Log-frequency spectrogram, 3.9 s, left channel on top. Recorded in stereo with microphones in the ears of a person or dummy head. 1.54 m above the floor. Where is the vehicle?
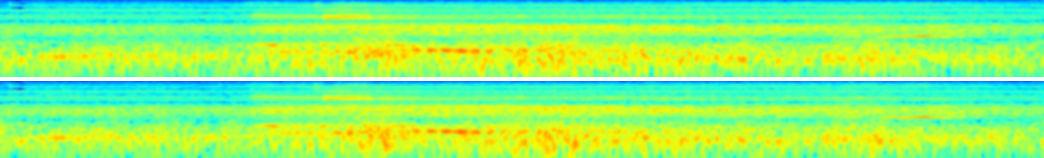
5° right (ahead or behind).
